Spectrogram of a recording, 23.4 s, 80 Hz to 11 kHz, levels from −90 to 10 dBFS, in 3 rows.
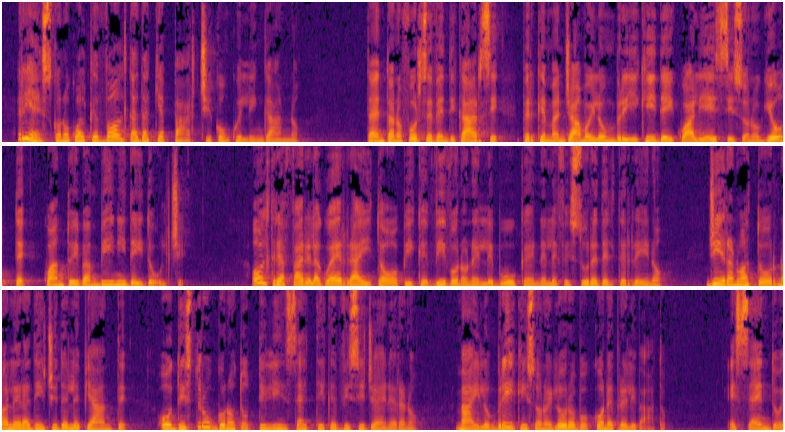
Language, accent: Italian, native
